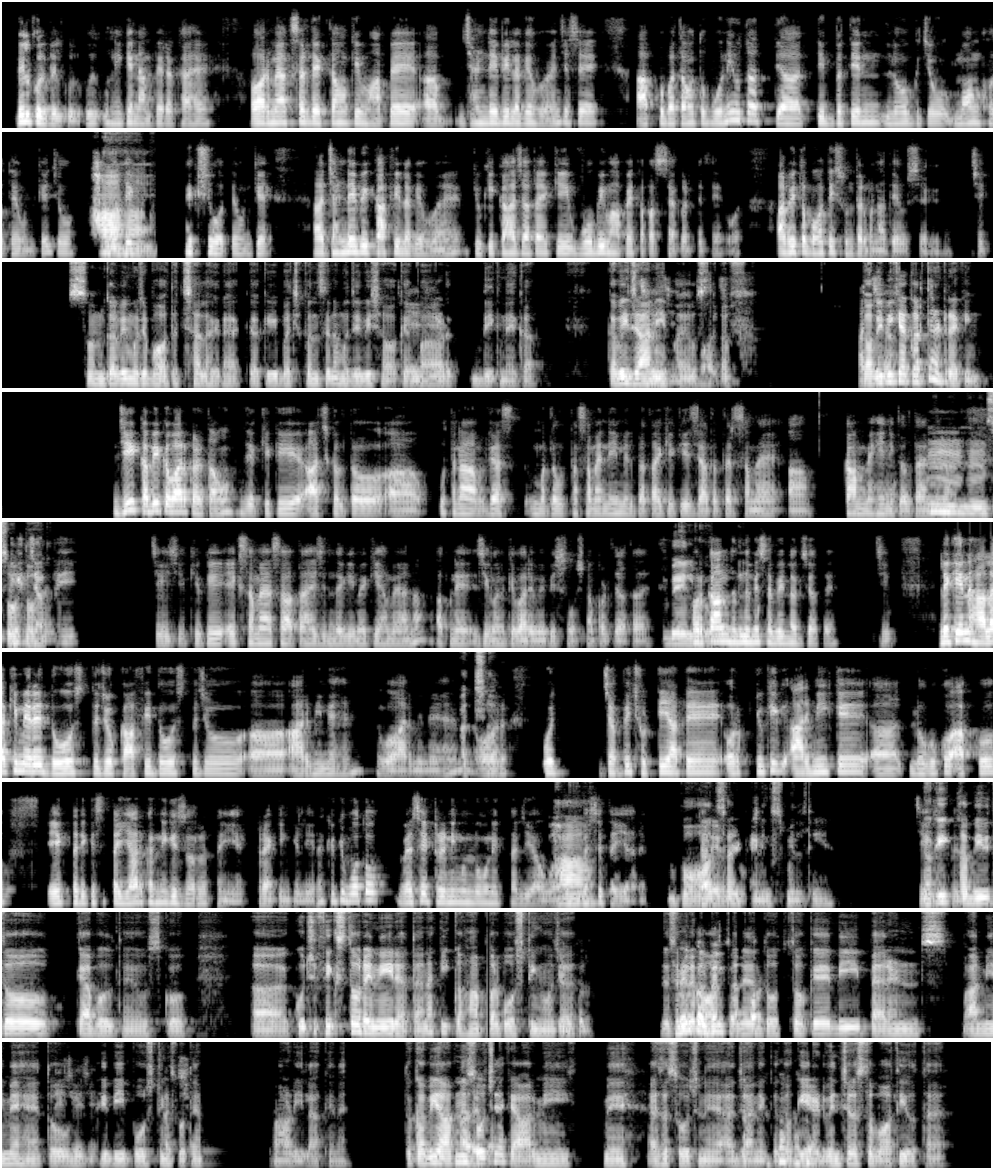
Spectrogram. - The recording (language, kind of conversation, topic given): Hindi, podcast, आपका पसंदीदा शौक कौन-सा है, और आपने इसे कैसे शुरू किया?
- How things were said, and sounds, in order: in English: "मोंक"; tapping; in English: "ट्रैकिंग?"; other background noise; in English: "आर्मी"; in English: "आर्मी"; in English: "आर्मी"; in English: "ट्रैकिंग"; in English: "ट्रेनिंग"; in English: "ट्रेनिंगस"; in English: "पोस्टिंग"; in English: "पेरेंट्स आर्मी"; in English: "पोस्टिंग्स"; in English: "आर्मी"; chuckle; in English: "एडवेंचरस"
